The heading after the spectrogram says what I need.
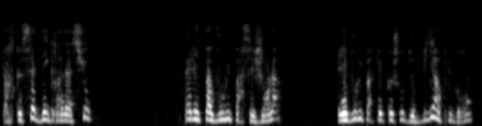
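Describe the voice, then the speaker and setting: Ranting angrily at the camera, this male vlogger in his forties keeps throwing rhetorical questions at his audience. His high voice moves at a moderate pace and sounds warm and husky. The lo-fi recording is dull and dry.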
